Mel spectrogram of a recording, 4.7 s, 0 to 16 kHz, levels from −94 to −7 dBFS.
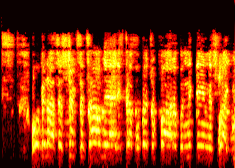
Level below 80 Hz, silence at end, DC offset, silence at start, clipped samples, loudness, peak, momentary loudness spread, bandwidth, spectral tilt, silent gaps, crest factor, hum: -84 dBFS; 0 s; under 0.1%; 0.05 s; under 0.1%; -16 LUFS; -2 dBFS; 10 LU; 8.4 kHz; 5 dB/octave; none; 16 dB; none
